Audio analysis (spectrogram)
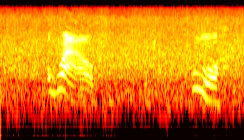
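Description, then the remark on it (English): A Welsh mountain stream rushes steadily over rocks, a constant wash of water, while two brief bursts of voice rise over it. “A quest to see salmon leaping in a Welsh mountain stream”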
